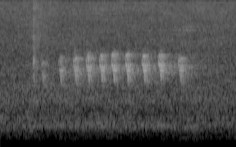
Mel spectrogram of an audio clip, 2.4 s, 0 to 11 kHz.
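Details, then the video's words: Common blackbird in a garden in May 2021 giving its alarm: a fast, regular series of around ten clipped chack notes, strongest in the middle, against soft constant background noise. "Song and Alarm Calls of the Blackbird"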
